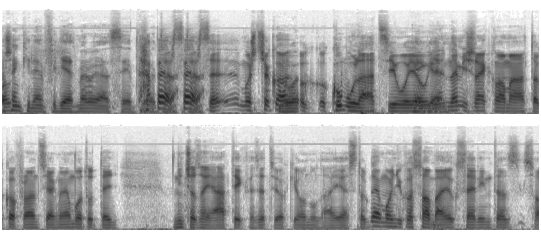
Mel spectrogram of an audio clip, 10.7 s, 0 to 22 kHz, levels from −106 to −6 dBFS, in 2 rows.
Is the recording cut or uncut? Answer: cut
